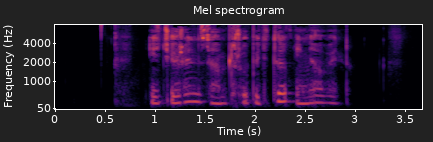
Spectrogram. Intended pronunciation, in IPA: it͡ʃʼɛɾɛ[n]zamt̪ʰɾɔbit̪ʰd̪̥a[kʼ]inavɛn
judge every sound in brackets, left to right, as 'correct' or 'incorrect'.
correct, incorrect: qʼ

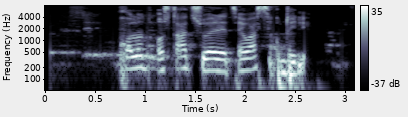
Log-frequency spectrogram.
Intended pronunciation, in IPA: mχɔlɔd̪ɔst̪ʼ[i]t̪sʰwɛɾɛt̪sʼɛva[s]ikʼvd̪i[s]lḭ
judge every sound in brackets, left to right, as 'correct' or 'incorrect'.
incorrect: a, correct, incorrect: none

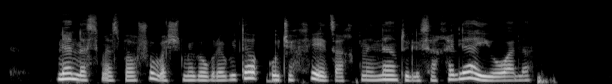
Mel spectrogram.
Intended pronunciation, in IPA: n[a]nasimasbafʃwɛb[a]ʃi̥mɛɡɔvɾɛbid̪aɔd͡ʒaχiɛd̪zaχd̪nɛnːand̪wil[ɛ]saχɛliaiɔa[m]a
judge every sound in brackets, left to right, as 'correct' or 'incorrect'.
correct, correct, incorrect: i, incorrect: n

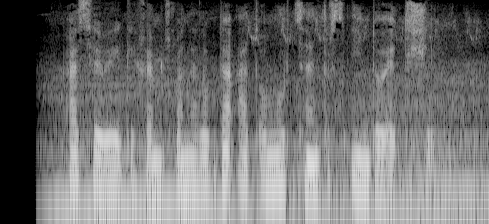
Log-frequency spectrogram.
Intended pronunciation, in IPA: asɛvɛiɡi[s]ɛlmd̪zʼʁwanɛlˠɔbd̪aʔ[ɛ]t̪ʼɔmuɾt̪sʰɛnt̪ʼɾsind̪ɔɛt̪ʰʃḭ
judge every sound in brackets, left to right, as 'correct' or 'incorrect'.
incorrect: χ, incorrect: a

